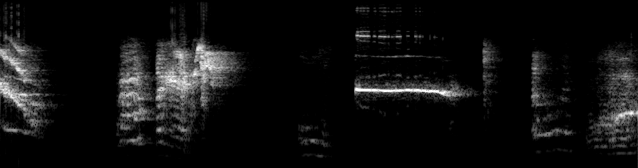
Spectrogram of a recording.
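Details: African grey parrots mixing mimicked speech syllables with a steady, level whistle held for over a second, then short chatter.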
